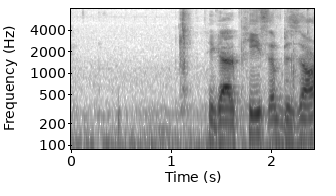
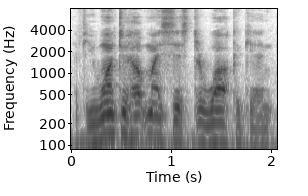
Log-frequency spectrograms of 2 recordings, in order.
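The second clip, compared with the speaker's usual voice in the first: plain reading voice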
